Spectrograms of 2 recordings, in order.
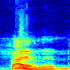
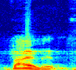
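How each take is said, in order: The two takes are said the same way.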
